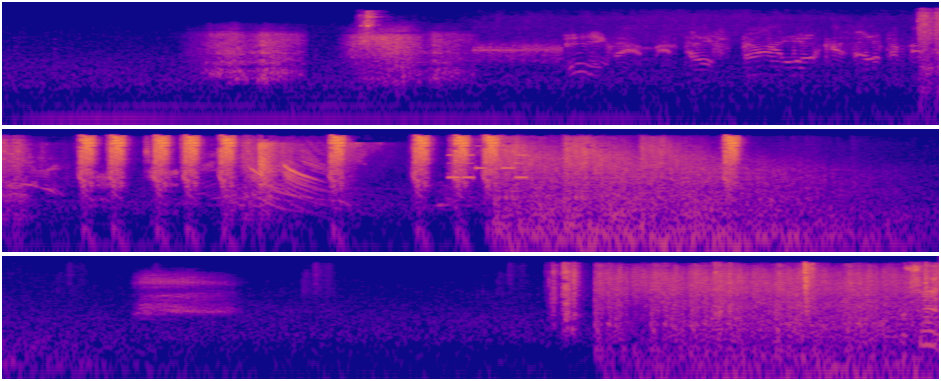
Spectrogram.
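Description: Gunfire and explosions in the shooter game S.T.A.L.K.E.R. Clear Sky: rapid bursts of shots, then a loud rumbling blast that swells and decays, followed by more sharp volleys, mostly without talk.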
